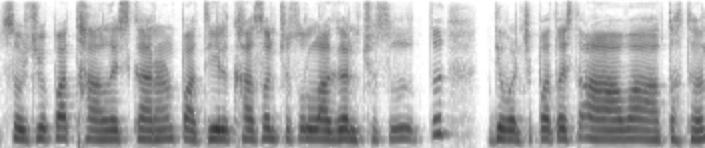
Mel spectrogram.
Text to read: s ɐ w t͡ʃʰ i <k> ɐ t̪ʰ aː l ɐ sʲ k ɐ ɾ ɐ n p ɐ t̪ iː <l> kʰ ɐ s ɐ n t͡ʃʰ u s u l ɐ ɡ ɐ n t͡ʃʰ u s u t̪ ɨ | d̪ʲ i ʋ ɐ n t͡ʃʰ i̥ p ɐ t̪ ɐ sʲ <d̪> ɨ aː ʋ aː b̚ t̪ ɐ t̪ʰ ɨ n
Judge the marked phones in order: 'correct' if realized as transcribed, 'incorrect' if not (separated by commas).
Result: incorrect, correct, incorrect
